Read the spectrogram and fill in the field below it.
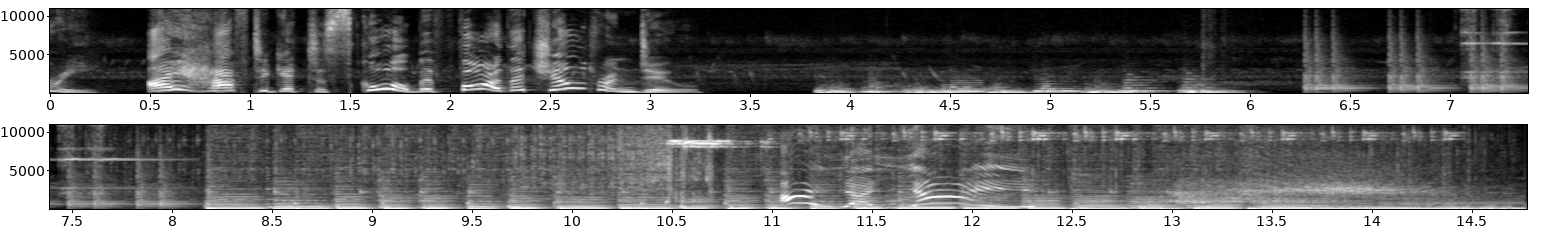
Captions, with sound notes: I have to get to school before the children do! [bike bell ringing] -[metallic grinding] -Ay, ay, ay!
